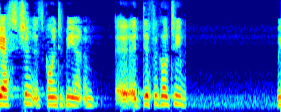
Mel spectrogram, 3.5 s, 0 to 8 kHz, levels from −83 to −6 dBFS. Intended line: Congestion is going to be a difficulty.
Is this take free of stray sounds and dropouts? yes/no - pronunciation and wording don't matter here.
yes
